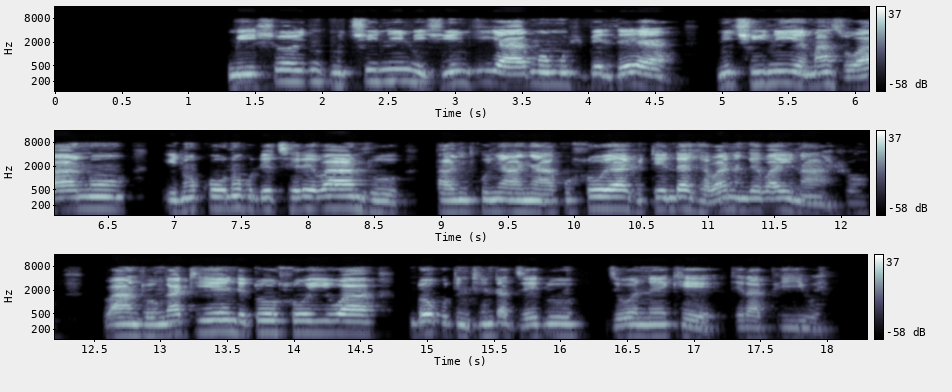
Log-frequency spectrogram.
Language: Ndau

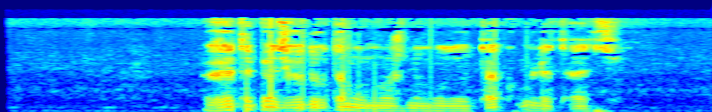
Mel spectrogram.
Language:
Belarusian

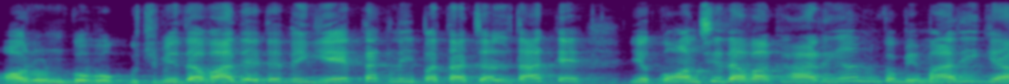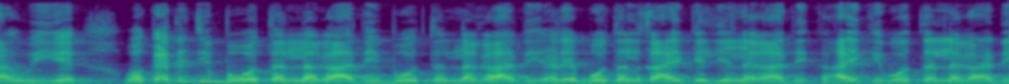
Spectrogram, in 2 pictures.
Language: Urdu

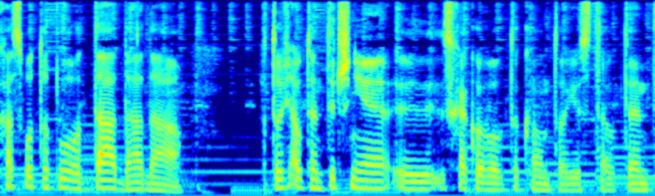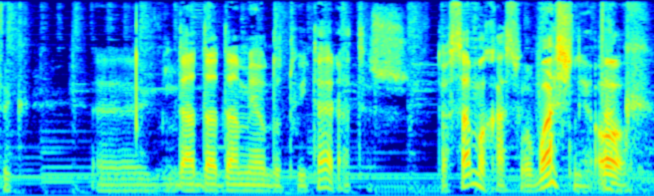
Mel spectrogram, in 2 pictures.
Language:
Polish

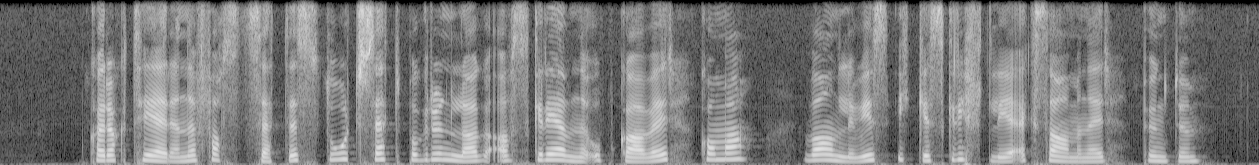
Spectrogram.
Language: Norwegian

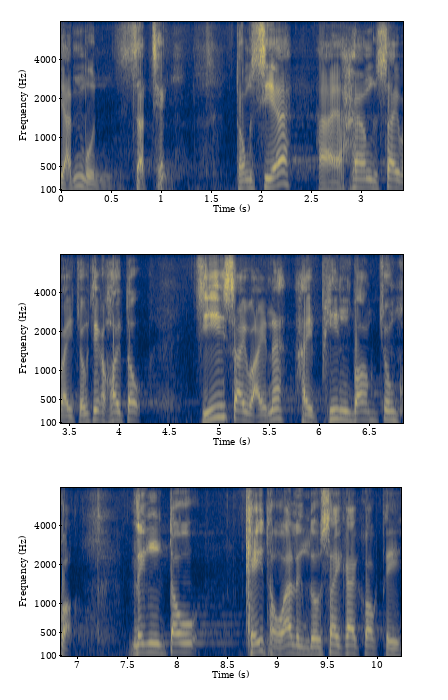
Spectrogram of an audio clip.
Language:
Cantonese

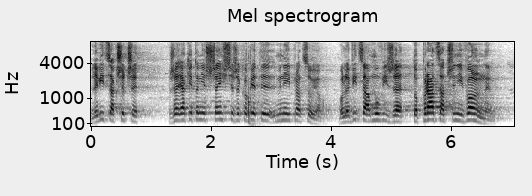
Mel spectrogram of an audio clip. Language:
Polish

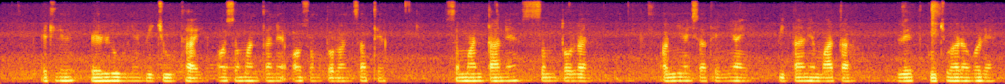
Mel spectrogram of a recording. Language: Gujarati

